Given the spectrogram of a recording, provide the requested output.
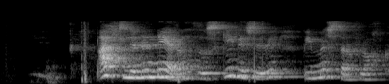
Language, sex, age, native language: Icelandic, female, 40-49, Icelandic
